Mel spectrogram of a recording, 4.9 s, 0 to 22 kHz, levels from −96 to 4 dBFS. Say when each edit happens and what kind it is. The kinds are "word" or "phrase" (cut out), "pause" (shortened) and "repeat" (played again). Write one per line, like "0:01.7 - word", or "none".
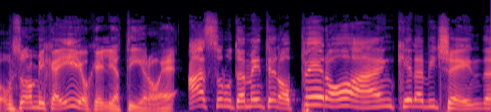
none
